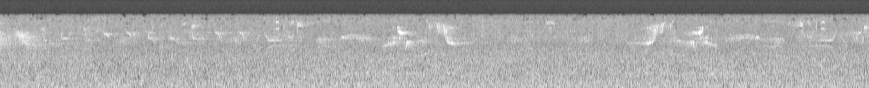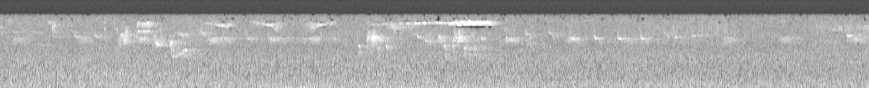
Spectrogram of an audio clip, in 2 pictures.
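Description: Faint forest ambience: a steady low hiss with scattered short bird chirps and calls throughout.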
